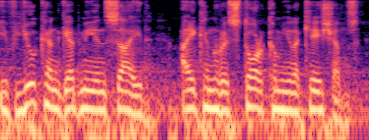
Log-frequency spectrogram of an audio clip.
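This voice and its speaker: An actor playing an earnest, capable superhero tech expert in a video game, briefing in a matter-of-fact way. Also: male voice, mid-range voice, fairly even intonation, moderate pace, darkish tone, slight background noise, close to an everyday voice. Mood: serious, focused. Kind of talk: video game drama acting.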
